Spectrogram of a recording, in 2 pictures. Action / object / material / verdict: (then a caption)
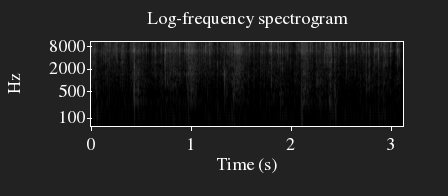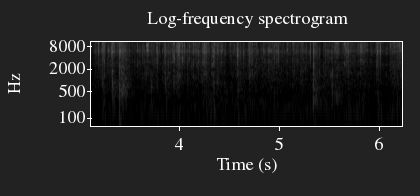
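scrape / plastic bubble wrap sheet / plastic / none. A large sheet of clear plastic bubble wrap is lifted and crumpled by fingertips with red nails, which pop its bubbles. A steady, bright crinkling runs throughout, punctuated by many sharp, short pops that die away almost instantly, with nearly no low-end.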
